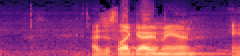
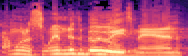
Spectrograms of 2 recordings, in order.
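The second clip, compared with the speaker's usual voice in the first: mock grand vision; 6 semitones higher than usual. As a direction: pitch it up like a man sure the skies will open. Acted grand fantasy before the swim.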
